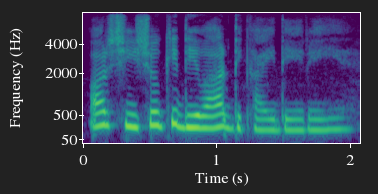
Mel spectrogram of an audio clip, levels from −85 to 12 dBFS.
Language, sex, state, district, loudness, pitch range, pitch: Hindi, female, Uttar Pradesh, Lucknow, -15 LUFS, 210-280 Hz, 250 Hz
